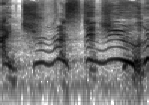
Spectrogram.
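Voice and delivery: very high-pitched, furious, angry outburst. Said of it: "he gets so angry, he goes".

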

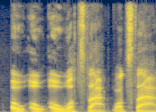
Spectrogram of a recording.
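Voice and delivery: nervous, jumpy, easily startled spooked fretting. Acting out an anxious new dad, asking a guest: mock spooked. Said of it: "Are you very spooked the whole time?".

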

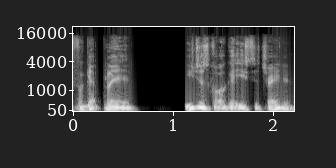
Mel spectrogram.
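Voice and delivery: normal talking voice

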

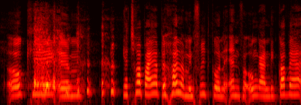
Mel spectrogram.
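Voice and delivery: ordinary talk

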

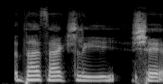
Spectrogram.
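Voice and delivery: ordinary delivery

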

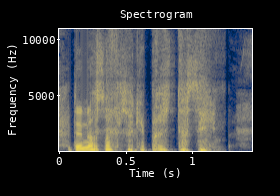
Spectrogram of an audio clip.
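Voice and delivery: acted panicked, frantic voice. Speaker retells phoning someone nearby about a break-in, acting out own past panic. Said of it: "Ringer till William i panik".

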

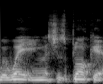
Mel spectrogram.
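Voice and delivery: usual speaking voice

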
